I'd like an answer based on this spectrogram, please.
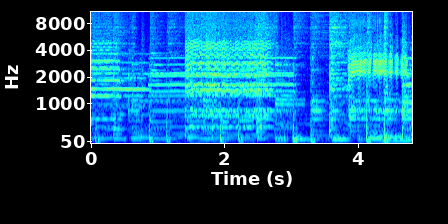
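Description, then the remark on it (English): A human voice mimics a goat's wavering bleat, sung loud and upfront over a funky band with a steady, punchy beat and bass, with the bleats recurring through the groove. “Did they bring a goat into the studio for this one? Or is that a human being?”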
